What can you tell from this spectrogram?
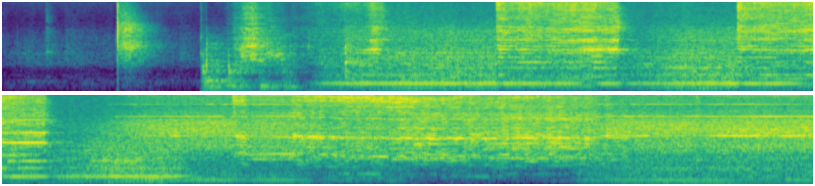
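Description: A sharp knock about a second in, then stationary woodworking machines running and cutting wood: a jointer planing a board's edge, then a table saw, the steady hum dropping in pitch about ten seconds in.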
